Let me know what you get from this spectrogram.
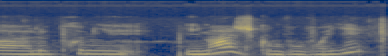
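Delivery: normal talking voice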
